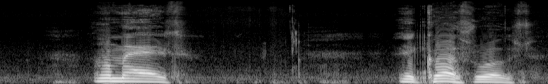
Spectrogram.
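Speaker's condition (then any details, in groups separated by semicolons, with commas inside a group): Multiple sclerosis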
